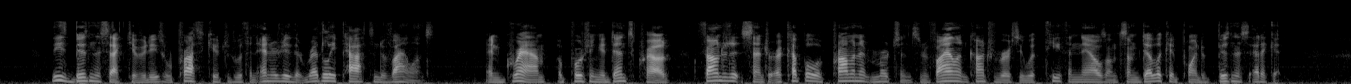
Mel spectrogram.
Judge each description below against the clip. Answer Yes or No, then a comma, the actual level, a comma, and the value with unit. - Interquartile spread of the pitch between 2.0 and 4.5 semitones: No, wide, 5.6 semitones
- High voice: No, low, 115 Hz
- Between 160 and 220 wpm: Yes, average, 185 wpm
